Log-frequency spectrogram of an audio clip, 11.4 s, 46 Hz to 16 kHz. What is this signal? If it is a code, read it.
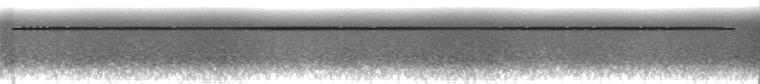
RTTY (75 baud, 170 Hz shift), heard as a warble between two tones, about 2200 Hz centre, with radio static. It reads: LA2COQ DE F7OWG 569 569 208 208 LA2COQ CQ CQ CQ DE 2E5QL 2E5QL 2E5QL PSE K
